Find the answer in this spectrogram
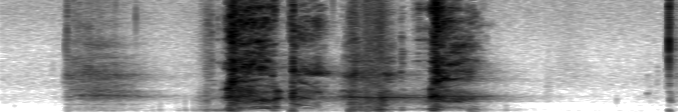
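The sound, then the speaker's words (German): A rough throat clearing followed by a burst of several harsh coughs from someone who has a cold, loud and raspy, then a short quiet breath; no one speaks. “Entschuldigung, ich bin immer noch so erkältet.”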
